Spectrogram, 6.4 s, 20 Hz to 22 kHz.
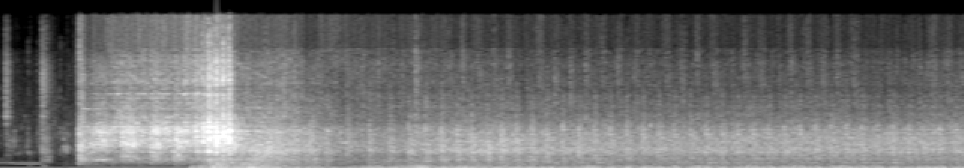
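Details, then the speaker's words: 1991 Nissan 240SX KA engine, project car being revived: it cranks, catches, then chugs lumpy and uneven like a tractor with a missing beat; zero compression on cylinder 2 while fuel is confirmed, loose cams suspected. "Oh boy. Your motor has 0 compression on cylinder 2 at least."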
